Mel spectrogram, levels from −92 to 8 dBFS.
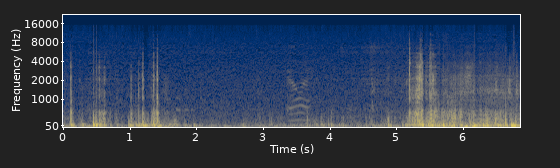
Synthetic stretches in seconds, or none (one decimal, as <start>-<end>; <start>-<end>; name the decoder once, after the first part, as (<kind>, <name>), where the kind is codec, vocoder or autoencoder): none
